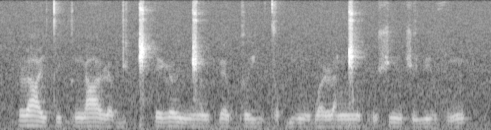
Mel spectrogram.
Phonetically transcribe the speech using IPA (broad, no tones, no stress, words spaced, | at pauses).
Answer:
ɭɑi̯tiɡəŋ ɾɑɭɤɡiǁʰi ɭɵi̯ŋ͡ǁɵu̯ɠɛu̯ ɡɵi̯lʲə̰dɔ ɓiŋ bɔɭɑŋ͡ǁɯbə̰u̯ ʃiŋʃɯ lʲɯu̯fəŋ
